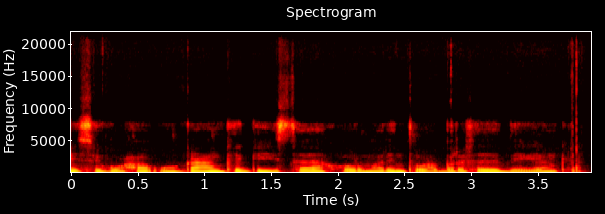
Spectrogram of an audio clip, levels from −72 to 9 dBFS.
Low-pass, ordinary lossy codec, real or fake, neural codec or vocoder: none; none; fake; vocoder, 44.1 kHz, 128 mel bands, Pupu-Vocoder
